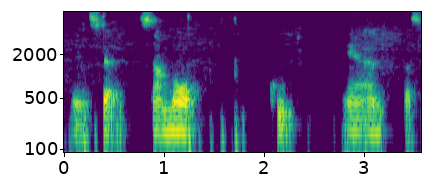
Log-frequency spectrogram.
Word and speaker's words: samochód: And our last example, the word for car, samochód, has three syllables.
